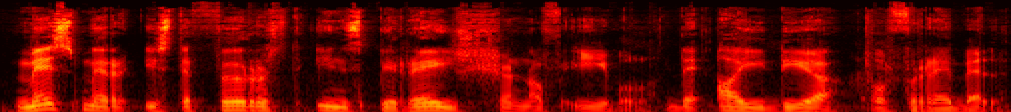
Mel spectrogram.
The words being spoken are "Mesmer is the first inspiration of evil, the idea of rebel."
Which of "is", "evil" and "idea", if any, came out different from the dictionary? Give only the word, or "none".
is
